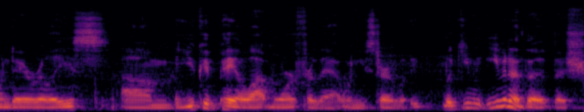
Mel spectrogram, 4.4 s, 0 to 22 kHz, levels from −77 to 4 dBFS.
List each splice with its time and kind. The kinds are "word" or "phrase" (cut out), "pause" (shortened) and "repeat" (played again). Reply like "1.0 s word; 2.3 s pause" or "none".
1.3 s word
